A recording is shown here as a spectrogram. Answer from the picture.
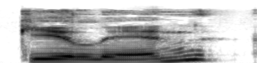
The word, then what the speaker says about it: Ghislaine: It's just a lot, and like the whole like with Ghislaine or whatever her name is, Ghislaine is how you is actually how you say her name, Ghislaine.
